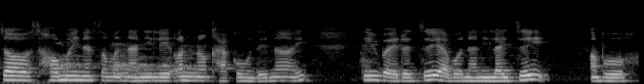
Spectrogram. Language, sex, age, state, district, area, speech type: Nepali, female, 30-45, West Bengal, Kalimpong, rural, spontaneous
